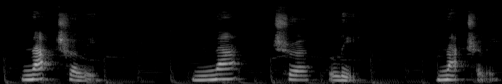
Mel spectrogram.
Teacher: of my students will pronounce naturally with four syllables right but when a native speaker says this word out loud usually you'll only hear three syllables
